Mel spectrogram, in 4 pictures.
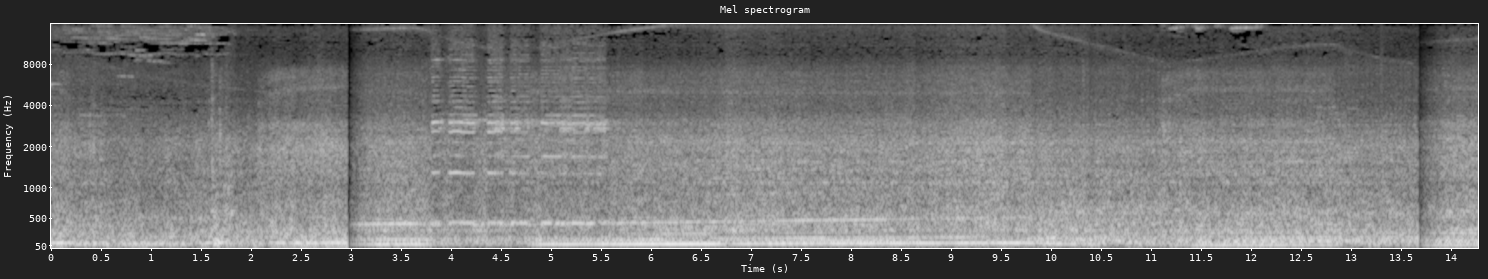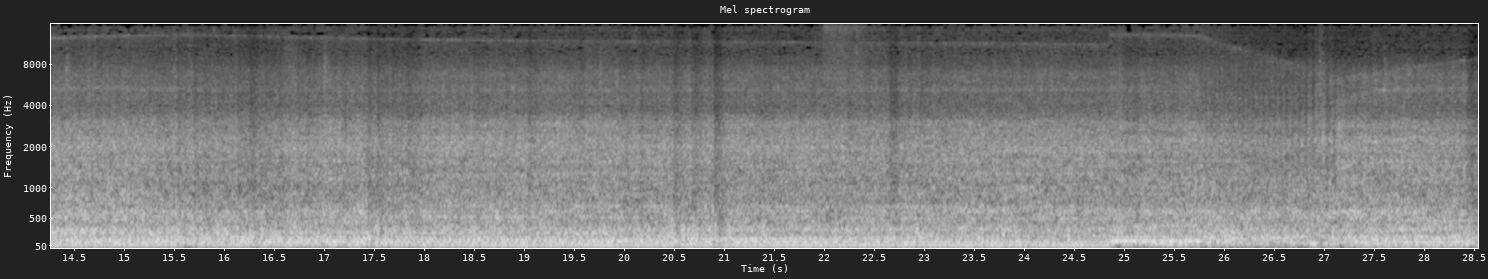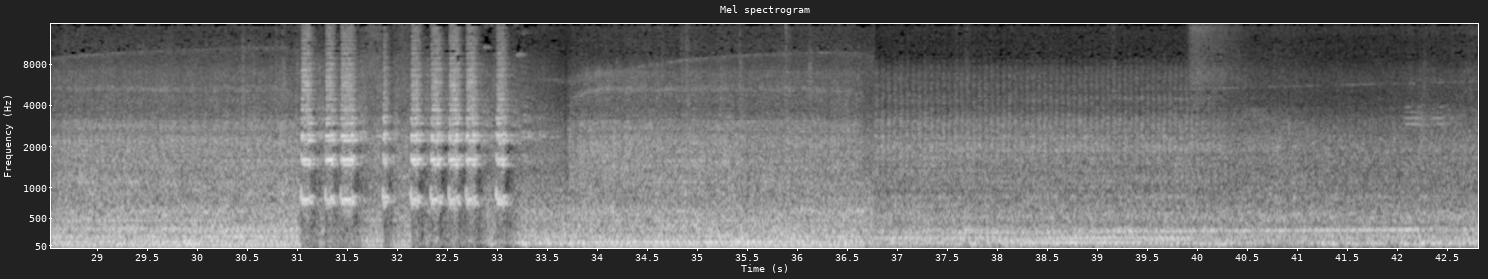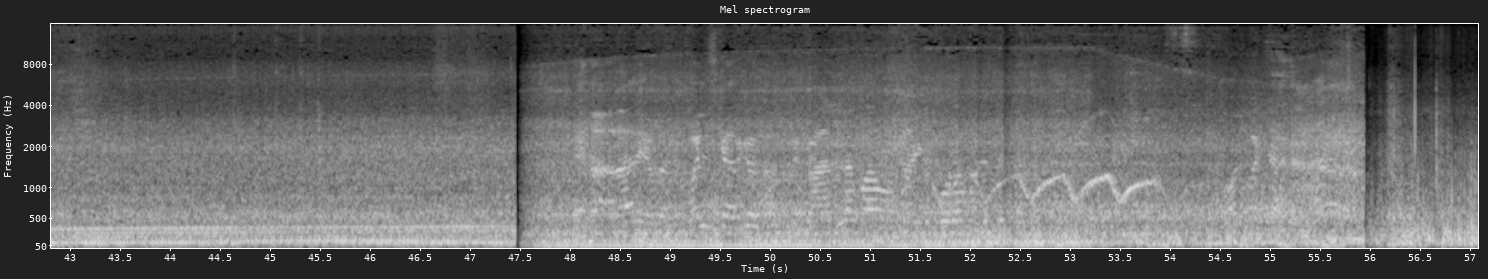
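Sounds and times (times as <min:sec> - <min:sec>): bus engine and road noise: 0:00.0 - 0:57.0
bus horn short beeps: 0:03.8 - 0:05.7, 0:31.0 - 0:33.5, 0:42.1 - 0:42.7.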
